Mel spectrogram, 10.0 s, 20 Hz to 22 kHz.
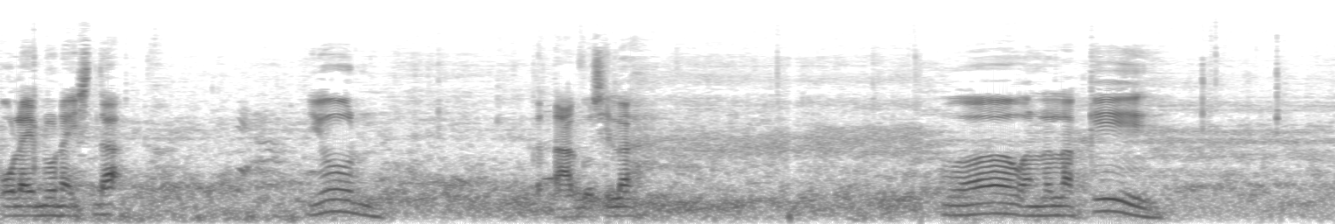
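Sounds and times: shallow seawater at shore: 0.0 - 10.0
faint ticks: 8.9 - 9.9.

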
